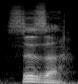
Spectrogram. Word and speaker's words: SZA: You ever heard of SZA? – SZA. – Yeah. It's like spelled like RZA, but with the S.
